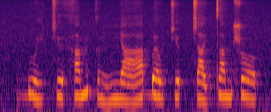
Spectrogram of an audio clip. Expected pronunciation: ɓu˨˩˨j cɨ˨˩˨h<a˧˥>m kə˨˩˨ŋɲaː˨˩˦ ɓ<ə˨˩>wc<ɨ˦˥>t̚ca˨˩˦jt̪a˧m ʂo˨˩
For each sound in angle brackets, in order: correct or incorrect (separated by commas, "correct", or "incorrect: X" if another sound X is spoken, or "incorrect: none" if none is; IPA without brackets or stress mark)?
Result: correct, correct, incorrect: ɨ˨˩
